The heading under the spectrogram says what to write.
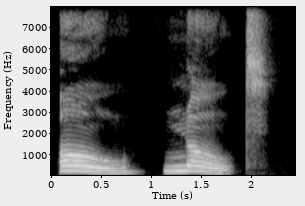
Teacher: Again, another diphthong, o to u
